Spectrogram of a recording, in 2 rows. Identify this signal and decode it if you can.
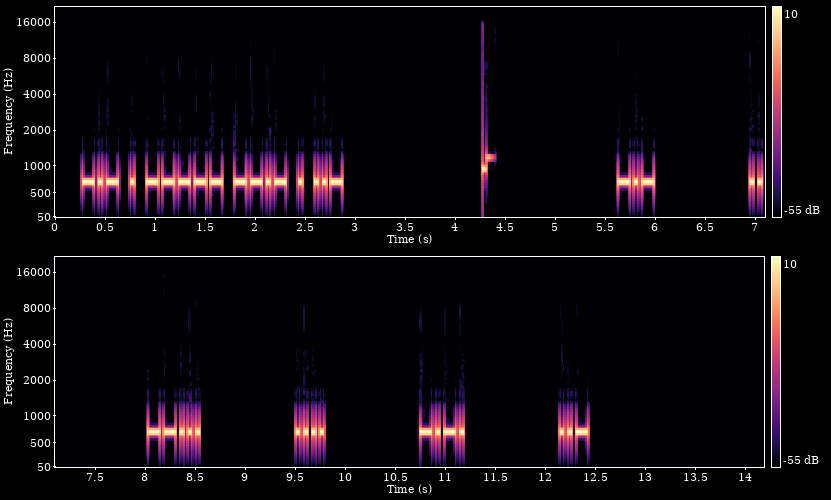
Morse code, heard as a keyed tone, about 30 wpm, spaced as for 13 wpm, 700 Hz. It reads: KE0QEU KI7HCU
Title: USA Call Signs - 6 Characters - 8x Character Spacing - 30wpm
